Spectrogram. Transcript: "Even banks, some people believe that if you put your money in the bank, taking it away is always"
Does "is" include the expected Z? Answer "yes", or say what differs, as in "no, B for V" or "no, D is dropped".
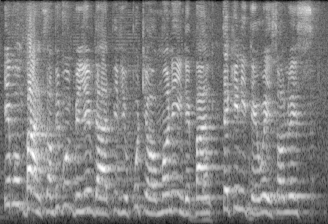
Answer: no, S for Z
